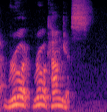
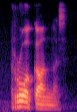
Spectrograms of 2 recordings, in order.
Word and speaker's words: Ruokangas: And this is a, am I going to pronounce it right? Ruakangas. – Ruokangas. – What he said. What he said. – Ruokangas and yeah, it's it's my second Ruokangas.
